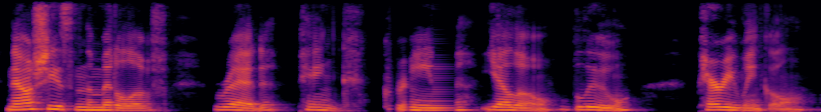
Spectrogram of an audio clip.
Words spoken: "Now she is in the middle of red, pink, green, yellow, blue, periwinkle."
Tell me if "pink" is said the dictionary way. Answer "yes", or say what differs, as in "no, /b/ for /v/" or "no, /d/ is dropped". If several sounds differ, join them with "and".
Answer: yes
